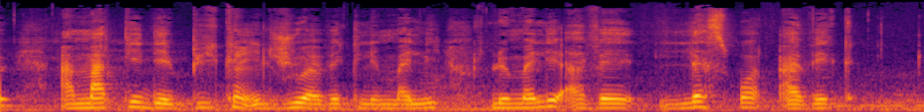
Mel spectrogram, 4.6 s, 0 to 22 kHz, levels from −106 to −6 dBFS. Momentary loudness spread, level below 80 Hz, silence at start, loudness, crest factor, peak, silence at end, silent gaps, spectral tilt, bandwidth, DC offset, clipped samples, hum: 6 LU; -56 dBFS; 0 s; -27 LUFS; 20 dB; -6 dBFS; 0 s; none; -5 dB/octave; 18.5 kHz; under 0.1%; under 0.1%; none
